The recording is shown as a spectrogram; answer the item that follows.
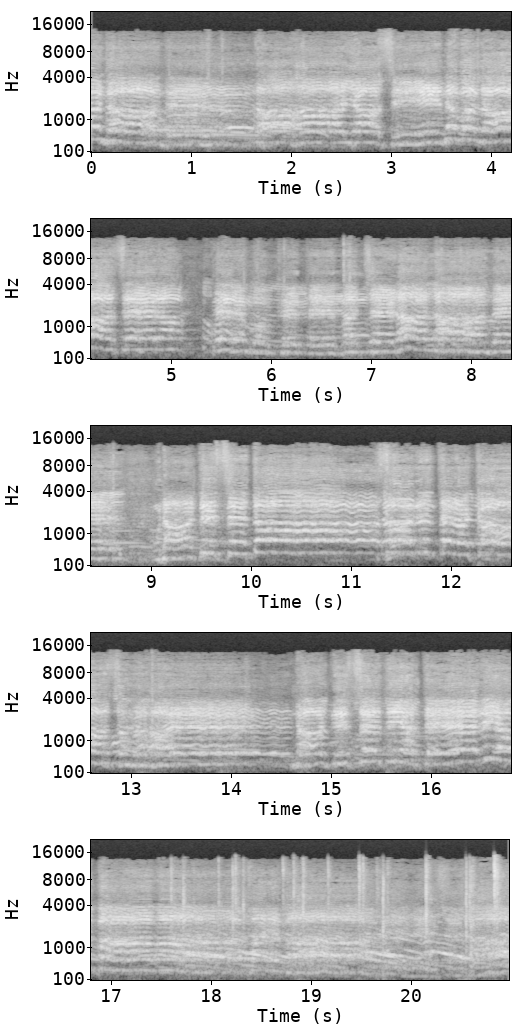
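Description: A group of men chanting a Punjabi nauha (Muharram lament) together, loud and continuous. Sharp slaps of hands on bare chests (matam) run through it.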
